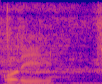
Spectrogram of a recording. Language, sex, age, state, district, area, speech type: Assamese, male, 30-45, Assam, Goalpara, urban, spontaneous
